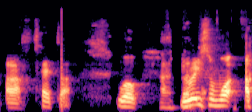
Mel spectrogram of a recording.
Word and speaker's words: Arteta: I was told that this is how you pronounce his name, Arteta.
